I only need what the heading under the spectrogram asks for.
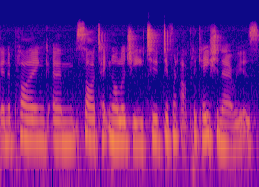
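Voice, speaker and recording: A woman speaks at a fairly quick pace. Her somewhat breathy voice has a dark, mellow tone. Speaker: professor, conference organizer. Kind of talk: welcome speech.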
